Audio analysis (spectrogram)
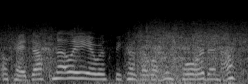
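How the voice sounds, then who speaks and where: A young woman vlogs on a ski slope with an action camera, chatting and exclaiming in a slightly high, steady voice that comes out rapid-fire. She gets frustrated about rocks along the way. The outdoor audio is very noisy, with music playing underneath.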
